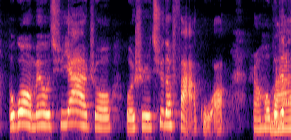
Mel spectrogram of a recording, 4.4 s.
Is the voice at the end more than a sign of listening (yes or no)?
no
